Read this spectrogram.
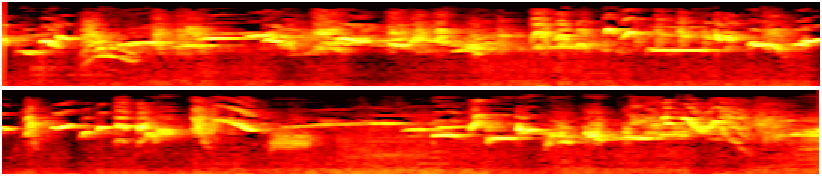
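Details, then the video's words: Lengthy 'isian kasar' coarse fill-in from a 'kacer rawit' oriental magpie-robin, sung to make other magpie-robins answer; crisp chips, clear level whistles and swooping slurs in quick varied phrases with brief breaks. "KACER RAWIT BONGKAR ISIAN KASAR, BIKIN KACER LAIN PASTI NYAUT"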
